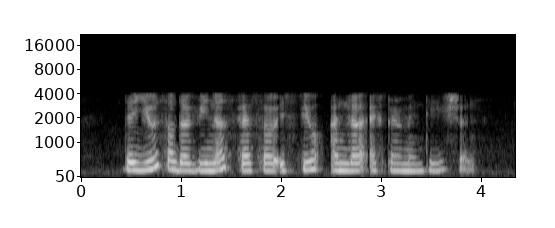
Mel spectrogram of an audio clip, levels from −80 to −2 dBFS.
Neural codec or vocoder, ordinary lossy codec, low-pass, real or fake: none; AAC, 16 kbps; 7.2 kHz; real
